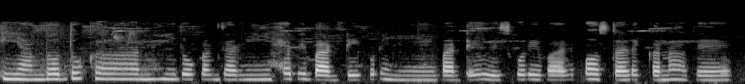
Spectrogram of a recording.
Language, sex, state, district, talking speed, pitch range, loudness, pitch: Chakma, female, Tripura, West Tripura, 120 wpm, 210-240 Hz, -19 LUFS, 225 Hz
